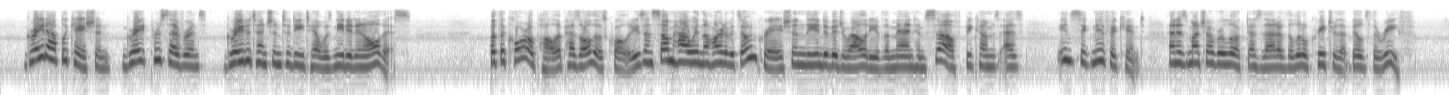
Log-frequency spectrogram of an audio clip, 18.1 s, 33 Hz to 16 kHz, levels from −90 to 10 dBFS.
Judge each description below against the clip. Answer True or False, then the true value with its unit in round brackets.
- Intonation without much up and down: False (4.9 semitones)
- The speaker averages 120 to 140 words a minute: False (175 wpm)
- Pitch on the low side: False (235 Hz)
